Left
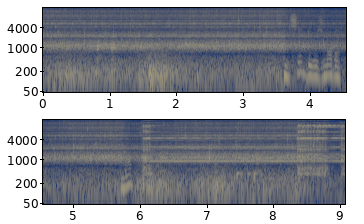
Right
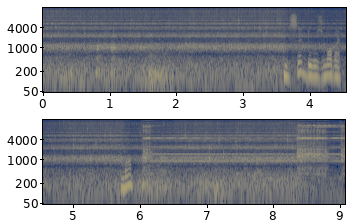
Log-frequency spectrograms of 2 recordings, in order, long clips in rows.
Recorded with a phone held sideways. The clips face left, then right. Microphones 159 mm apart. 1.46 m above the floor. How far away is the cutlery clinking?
I don't hear cutlery clinking.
